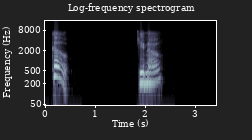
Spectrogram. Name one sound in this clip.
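A woman speaks briefly and softly into a phone.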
